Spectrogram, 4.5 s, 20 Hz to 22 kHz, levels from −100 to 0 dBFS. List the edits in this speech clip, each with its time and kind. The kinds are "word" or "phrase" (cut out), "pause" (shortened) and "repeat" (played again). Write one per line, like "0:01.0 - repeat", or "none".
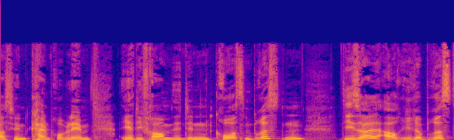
0:01.3 - phrase
0:02.1 - word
